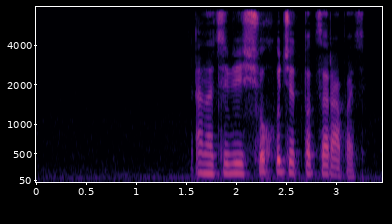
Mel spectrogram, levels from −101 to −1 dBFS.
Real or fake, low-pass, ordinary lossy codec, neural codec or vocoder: real; 7.2 kHz; MP3, 64 kbps; none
